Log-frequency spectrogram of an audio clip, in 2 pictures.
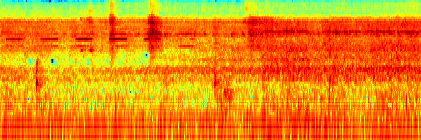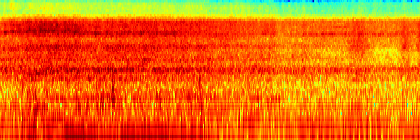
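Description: Reversing beeper on a B-double (Superlink) truck, beeping steadily for about the first three seconds and then stopping, with a few short hisses of air among the beeps. The truck's diesel engine then runs louder under load with a deep rumble, strongest in the latter half before easing off near the end.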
